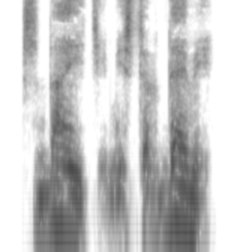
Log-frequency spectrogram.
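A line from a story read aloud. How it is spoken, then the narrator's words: Sad old man's whisper. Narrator (Russian): зашептал с печальным видом старик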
